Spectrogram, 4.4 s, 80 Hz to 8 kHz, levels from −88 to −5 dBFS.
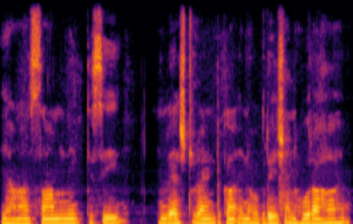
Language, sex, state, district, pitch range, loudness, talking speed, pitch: Hindi, male, Uttar Pradesh, Lalitpur, 145-150 Hz, -17 LUFS, 120 wpm, 150 Hz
